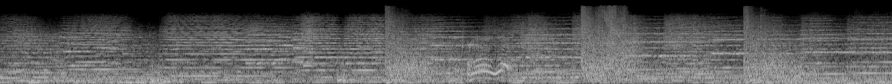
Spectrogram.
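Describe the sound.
A tank blows up in a film scene. A few heavy crashing blasts burst through a dense, rumbling soundtrack.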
